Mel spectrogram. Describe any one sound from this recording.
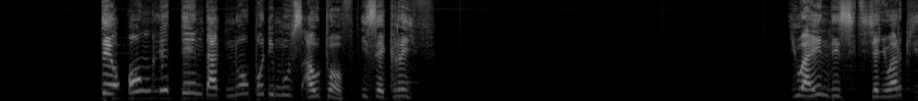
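A man speaks with animation into a microphone, heard through a loudspeaker, pausing between phrases.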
